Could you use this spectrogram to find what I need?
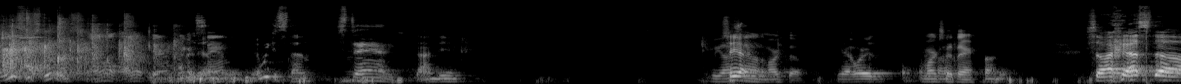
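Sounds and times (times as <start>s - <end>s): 
audience clapping: 0.0s - 2.3s
speech: 1.9s - 4.8s, 7.1s - 10.2s, 10.9s - 11.8s.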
